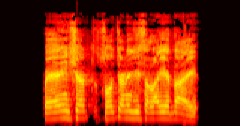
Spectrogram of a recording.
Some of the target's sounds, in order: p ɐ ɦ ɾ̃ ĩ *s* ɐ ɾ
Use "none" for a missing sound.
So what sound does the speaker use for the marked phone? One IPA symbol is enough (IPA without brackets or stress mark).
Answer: ʃ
